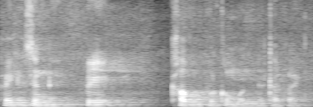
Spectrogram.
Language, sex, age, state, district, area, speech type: Bodo, male, 45-60, Assam, Chirang, urban, spontaneous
